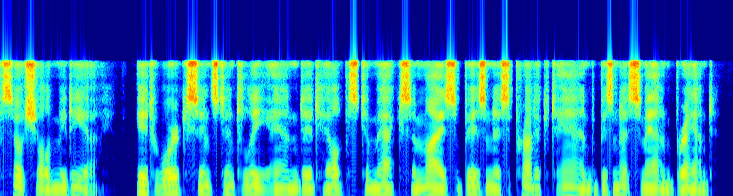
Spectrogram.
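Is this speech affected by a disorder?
No.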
